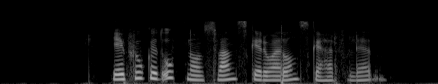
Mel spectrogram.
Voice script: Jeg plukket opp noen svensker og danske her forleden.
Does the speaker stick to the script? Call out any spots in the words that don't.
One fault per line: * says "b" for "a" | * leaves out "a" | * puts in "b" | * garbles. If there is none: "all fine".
all fine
